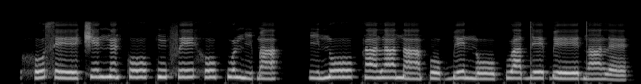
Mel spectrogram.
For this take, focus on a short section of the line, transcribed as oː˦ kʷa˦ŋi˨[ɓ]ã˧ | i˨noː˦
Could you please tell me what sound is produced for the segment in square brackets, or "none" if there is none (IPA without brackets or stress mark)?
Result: ɓ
